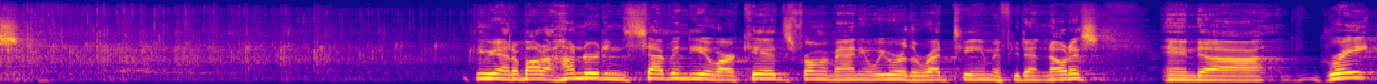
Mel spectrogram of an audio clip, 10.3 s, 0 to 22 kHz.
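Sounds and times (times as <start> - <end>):
large group applauding: 0.0 - 4.4
speech: 3.6 - 10.3.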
